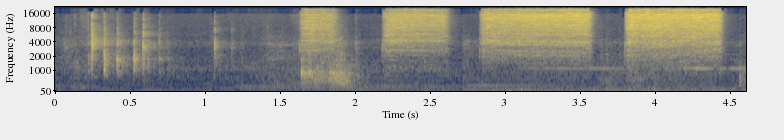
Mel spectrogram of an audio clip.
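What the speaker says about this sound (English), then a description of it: "what you want to do with the spray paint is just kind of press it and move it" A few quick clicks, then a spray paint can hisses in several sustained bursts, each a second or so long, with brief gaps between, inside a garage while painting a 1966 Buick Riviera.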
